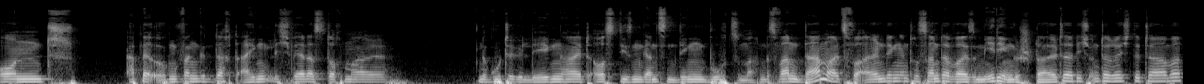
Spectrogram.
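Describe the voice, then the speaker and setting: The tone is dark and mellow, with fairly even intonation. The pace runs fairly quick. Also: man, medium pitch for a man. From Germany, Cologne. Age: 40s. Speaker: software developer and IT book author. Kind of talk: interview.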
